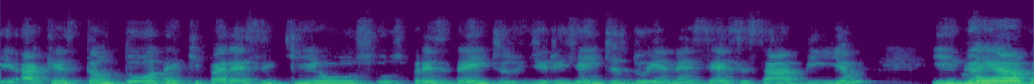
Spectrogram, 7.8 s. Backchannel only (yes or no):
yes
